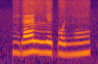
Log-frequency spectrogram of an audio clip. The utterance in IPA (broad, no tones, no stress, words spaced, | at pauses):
ŋɡælːe ɠoɪ̯ŋũ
